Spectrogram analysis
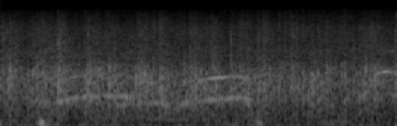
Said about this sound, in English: Come on, let's give him a big clap right here.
